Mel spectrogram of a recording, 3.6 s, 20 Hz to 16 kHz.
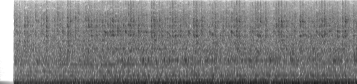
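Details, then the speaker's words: K30 fire truck warming up after new mufflers fitted and coil fixed: steady low rumble with even unhurried beat, no knocks or rattles; normal idle before test drive. "it sounds okay alright I think I'm gonna take it for a ride"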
